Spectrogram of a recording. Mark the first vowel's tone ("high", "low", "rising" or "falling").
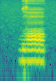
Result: low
